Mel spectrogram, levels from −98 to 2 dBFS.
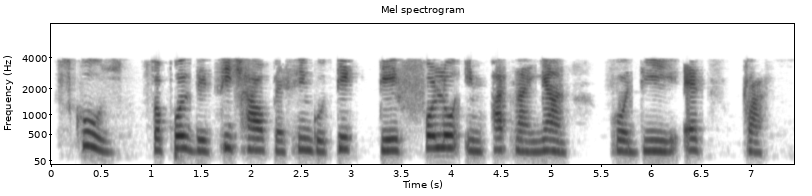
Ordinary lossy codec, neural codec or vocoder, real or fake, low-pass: AAC, 16 kbps; none; real; 7.2 kHz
